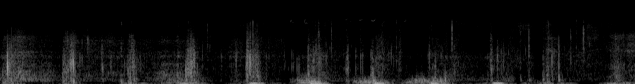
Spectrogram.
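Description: A hiker's boot footsteps on a stony gravel track, at a steady walking pace of about ten even steps.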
